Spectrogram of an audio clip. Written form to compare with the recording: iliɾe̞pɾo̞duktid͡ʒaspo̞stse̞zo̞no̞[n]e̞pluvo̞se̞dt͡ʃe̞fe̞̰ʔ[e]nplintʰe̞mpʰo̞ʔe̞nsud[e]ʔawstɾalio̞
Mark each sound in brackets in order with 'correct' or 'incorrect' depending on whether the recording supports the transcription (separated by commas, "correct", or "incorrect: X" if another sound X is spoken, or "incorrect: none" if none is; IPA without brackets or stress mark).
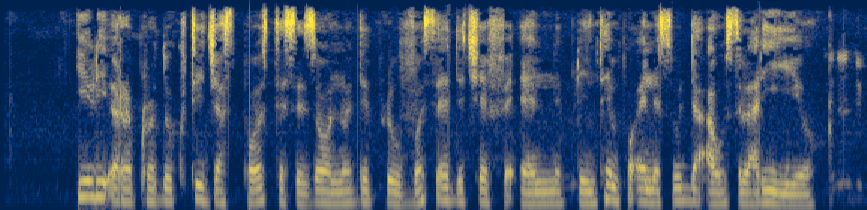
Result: incorrect: d, correct, incorrect: a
